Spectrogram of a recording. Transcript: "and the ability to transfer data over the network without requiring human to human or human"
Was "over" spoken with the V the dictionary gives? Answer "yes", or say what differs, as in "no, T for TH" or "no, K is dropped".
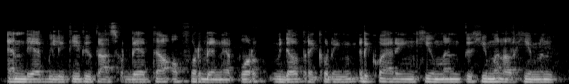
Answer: no, F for V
